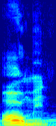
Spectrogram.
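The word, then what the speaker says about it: Allmon: This is spelled A L L M O N, but it's pronounced like the almond on a tree.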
